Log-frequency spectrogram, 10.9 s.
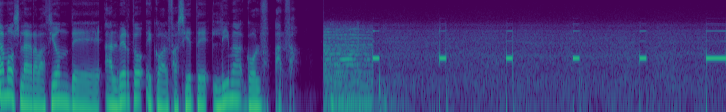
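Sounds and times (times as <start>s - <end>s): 
speech: 0.0s - 4.5s
broadcast static hiss: 4.9s - 10.8s
radio station time signal pips: 6.6s - 6.8s, 7.6s - 7.8s, 8.6s - 8.8s, 9.5s - 9.8s, 10.6s - 10.8s.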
